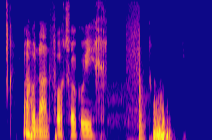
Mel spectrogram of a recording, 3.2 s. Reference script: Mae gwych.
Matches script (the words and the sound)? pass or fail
fail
